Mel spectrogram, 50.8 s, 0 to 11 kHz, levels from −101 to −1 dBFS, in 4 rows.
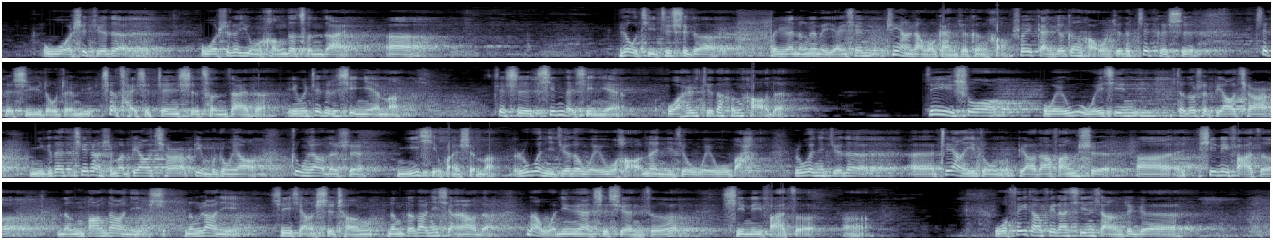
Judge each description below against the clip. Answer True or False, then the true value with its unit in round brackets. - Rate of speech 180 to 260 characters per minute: True (225 characters per minute)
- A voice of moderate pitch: True (160 Hz)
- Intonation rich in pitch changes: False (4.3 semitones)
